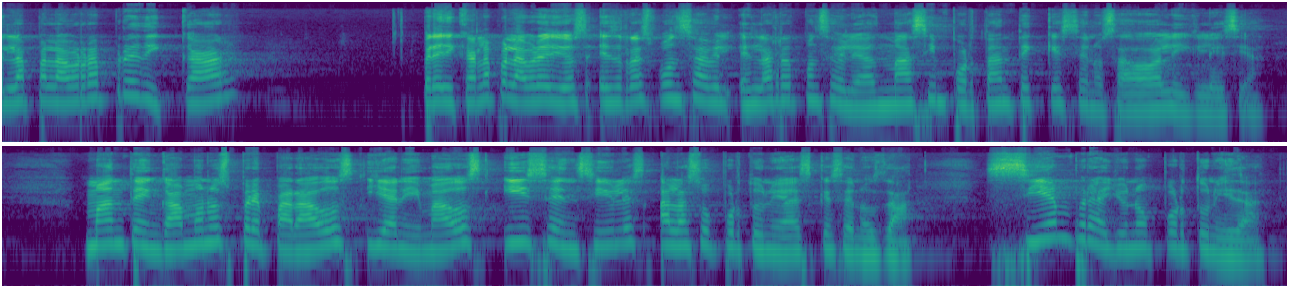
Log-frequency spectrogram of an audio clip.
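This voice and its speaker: Brief: young woman preacher, higher voice, animated storyteller, long hall reverb. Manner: animated storytelling, acting out dialogue. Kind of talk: sermon with personal story. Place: church stage.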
